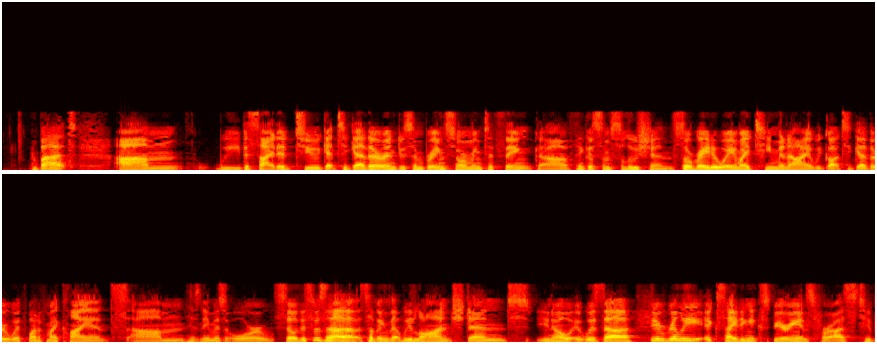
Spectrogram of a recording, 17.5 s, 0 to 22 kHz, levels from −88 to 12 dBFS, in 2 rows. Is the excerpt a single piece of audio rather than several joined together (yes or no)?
no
